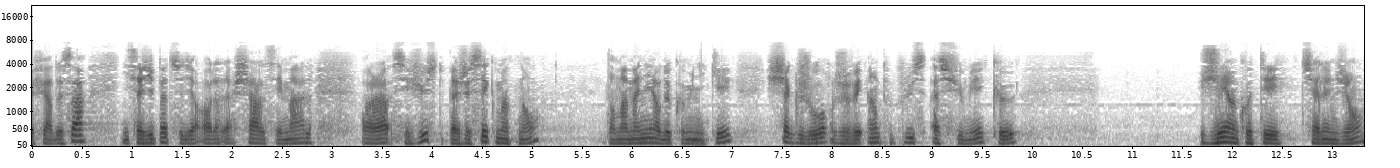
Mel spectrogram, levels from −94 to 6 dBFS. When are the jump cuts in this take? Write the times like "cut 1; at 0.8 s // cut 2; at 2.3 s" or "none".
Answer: cut 1; at 3.3 s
